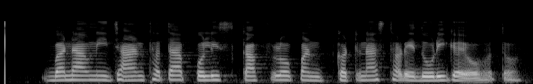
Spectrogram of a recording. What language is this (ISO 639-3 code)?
guj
